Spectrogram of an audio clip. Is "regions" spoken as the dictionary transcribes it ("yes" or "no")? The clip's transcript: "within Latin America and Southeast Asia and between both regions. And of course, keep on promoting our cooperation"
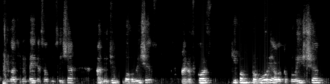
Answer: no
